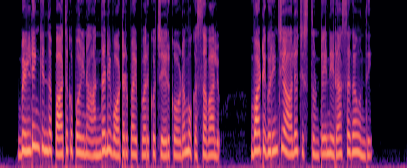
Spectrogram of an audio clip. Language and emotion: Telugu, sad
